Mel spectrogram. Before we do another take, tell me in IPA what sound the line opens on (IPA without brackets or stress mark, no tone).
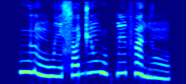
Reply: u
